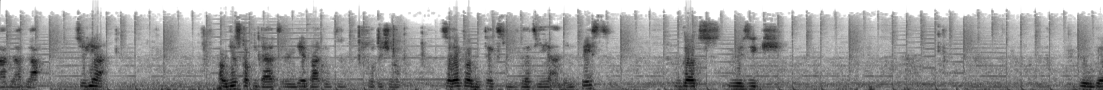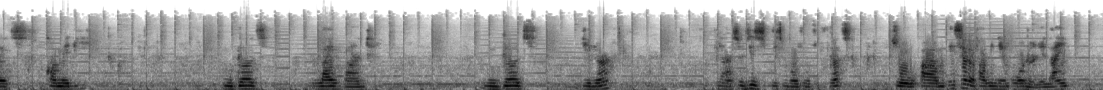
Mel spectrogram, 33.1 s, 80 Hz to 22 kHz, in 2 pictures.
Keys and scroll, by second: 2.0 ctrl+z, 2.9 ctrl+c, 5.8 ctrl+a, 7.8 ctrl+v, 13.8 shift+m, 15.0 ctrl+Down, 16.0 ctrl+Right, 21.7 ctrl+Right, 22.5 Right, 25.4 Return, 27.0 -, 27.4 0.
